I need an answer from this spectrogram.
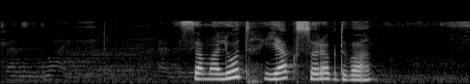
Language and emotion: Russian, neutral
